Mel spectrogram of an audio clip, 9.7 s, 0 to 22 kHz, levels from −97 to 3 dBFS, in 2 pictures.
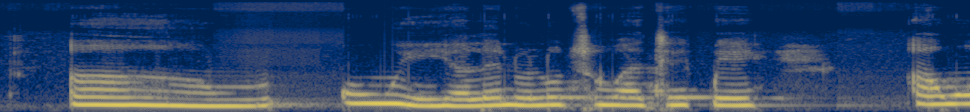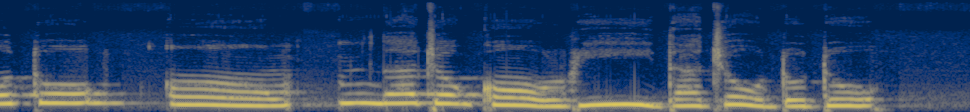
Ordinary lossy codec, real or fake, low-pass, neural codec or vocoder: none; real; 19.8 kHz; none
